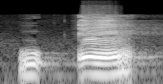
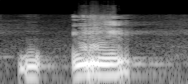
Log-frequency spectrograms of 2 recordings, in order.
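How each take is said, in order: First: "E" as an open eh vowel; E aberto. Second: "e" as a closed ay vowel, no glide; E fechado. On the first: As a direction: open up the "E" like the é in café. ("E" aberto, som de é) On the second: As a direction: close the "e" to a pure ê. ("e" fechado, som de ê) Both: Shown as a demonstration. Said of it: "vários outros fonemas vocálicos".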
